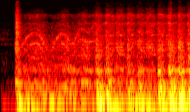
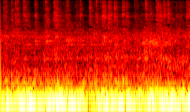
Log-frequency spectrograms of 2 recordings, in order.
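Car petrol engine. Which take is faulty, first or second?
first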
